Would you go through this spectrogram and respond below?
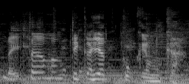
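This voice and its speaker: An actress playing a sly, scheming confidante in an Ilocano radio drama, coaxing and urging. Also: female voice, fairly high pitch, expressive, slow. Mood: sly, pleased. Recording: music playing behind the voice.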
